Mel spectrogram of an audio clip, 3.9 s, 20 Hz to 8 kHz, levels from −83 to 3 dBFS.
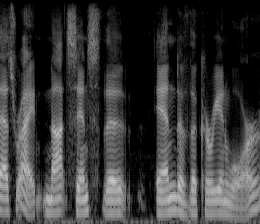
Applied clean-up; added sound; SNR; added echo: none; none; none; none.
